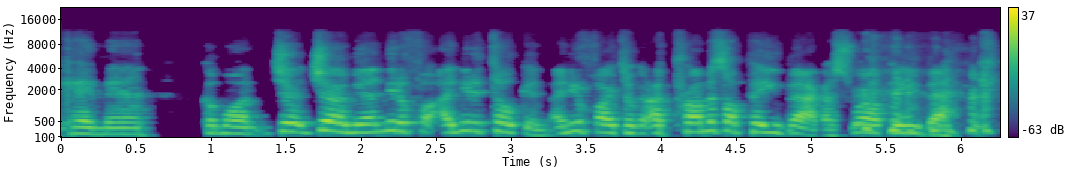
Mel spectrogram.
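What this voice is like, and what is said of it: Imitates another person's voice. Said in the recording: “I love your Tony impression.”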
